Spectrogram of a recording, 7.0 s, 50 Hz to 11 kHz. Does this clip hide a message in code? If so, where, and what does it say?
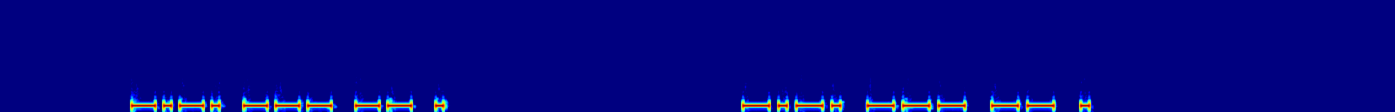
Yes: Morse code from 0.7 to 5.4 s, heard as a keyed tone, about 27 wpm, 700 Hz. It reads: COME COME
